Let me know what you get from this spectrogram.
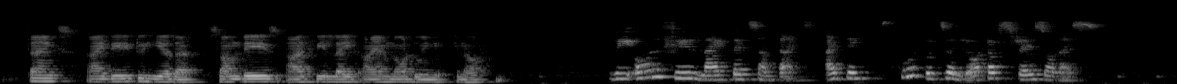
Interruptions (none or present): none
